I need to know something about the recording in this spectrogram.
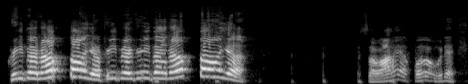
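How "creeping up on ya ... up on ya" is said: loud, higher sing-song taunt; mock trash-talk call. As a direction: needle them, playful and loud. Teasing friends about his weight loss.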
